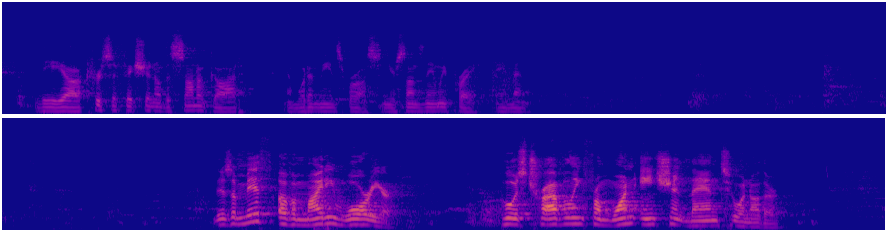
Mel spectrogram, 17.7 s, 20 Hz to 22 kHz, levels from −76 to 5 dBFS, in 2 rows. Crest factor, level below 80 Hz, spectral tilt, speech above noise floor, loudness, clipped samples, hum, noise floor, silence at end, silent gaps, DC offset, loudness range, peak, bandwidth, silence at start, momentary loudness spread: 26 dB; -80 dBFS; -3 dB/octave; 35 dB; -35 LUFS; under 0.1%; none; -72 dBFS; 1.05 s; none; under 0.1%; 20 LU; -14 dBFS; 15.5 kHz; 0.4 s; 23 LU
